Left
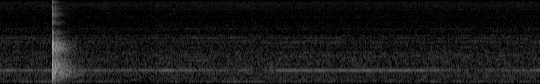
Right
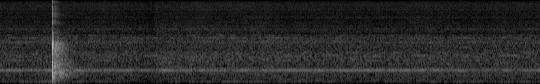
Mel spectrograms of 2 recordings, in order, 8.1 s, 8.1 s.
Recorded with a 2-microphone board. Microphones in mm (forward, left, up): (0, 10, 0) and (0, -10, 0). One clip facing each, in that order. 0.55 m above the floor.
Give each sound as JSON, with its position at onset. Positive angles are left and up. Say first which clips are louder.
{"t": 0.8, "sound": "a clap", "louder": "right 4 dB", "side_deg": -25, "distance_m": 0.6}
